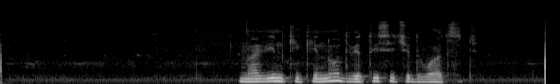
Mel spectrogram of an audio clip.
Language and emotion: Russian, neutral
